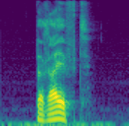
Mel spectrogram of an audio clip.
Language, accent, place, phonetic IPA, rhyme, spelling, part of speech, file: German, Germany, Berlin, [bəˈʁaɪ̯ft], -aɪ̯ft, bereift, adjective / verb, De-bereift.ogg
- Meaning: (verb) past participle of bereifen; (adjective) equipped with tires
